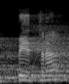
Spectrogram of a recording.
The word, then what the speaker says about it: Petra: griego significa significa piedra que se pronuncia petros qué es una piedra chiquita y petra que significa una piedra grande una roca entonces en la traducción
